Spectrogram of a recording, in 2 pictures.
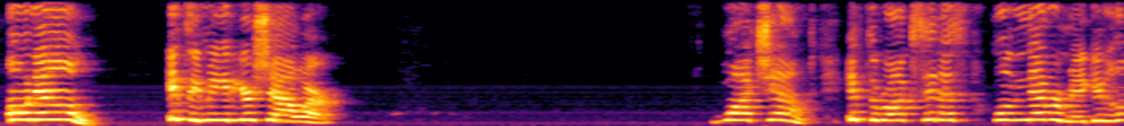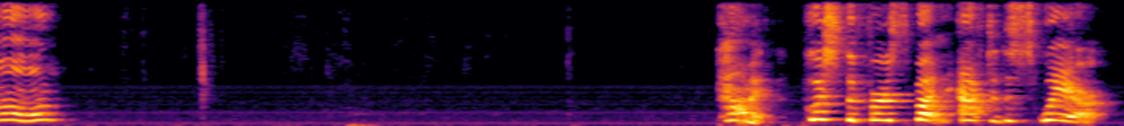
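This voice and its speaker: A woman's voice: very high voice, measured pace, pauses often, echoey room, voice pushed up. A woman voicing a bold, dramatic boy space hero in a children's storybook, in a theatrical, exclamatory manner. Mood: alarmed. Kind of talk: children's storybook read-aloud.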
